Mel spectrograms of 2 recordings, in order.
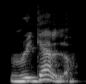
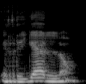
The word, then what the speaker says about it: righello: So rather than rolling it, righello, we could say as R in rock, righello. It sounds pretty similar. So if you can roll the R and say righello, that's fine.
